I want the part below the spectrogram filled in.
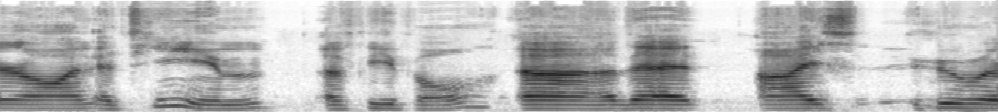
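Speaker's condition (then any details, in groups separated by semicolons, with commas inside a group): Muscular dystrophy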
